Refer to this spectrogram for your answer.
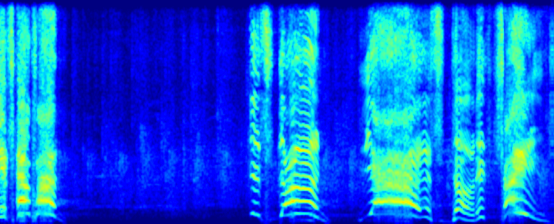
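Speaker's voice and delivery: very loud, high-pitched, excited celebratory yelling. Speaking to the church, picturing people jumping to their feet, acting out excited shouting. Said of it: "start screaming and shouting".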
